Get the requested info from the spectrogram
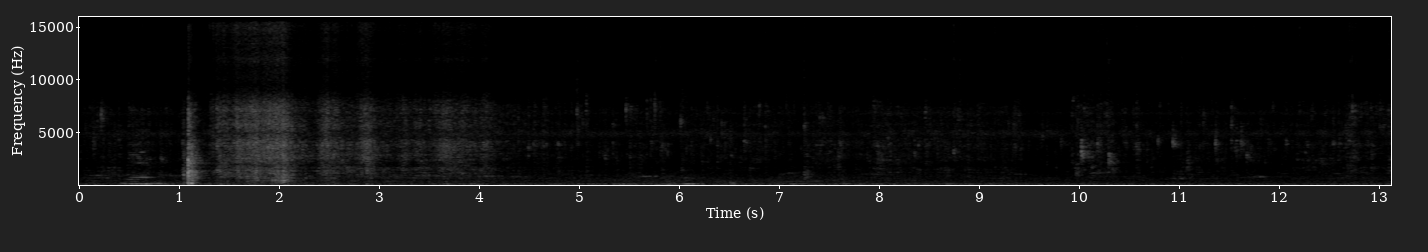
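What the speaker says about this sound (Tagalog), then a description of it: "tumatalsik ang tubig" Water splashes and drips at a sink while fish is washed, with a brief louder burst early on, then softer trickling and occasional splashes.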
